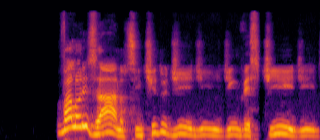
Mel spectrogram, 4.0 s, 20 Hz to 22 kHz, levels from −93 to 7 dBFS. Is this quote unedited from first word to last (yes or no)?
yes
